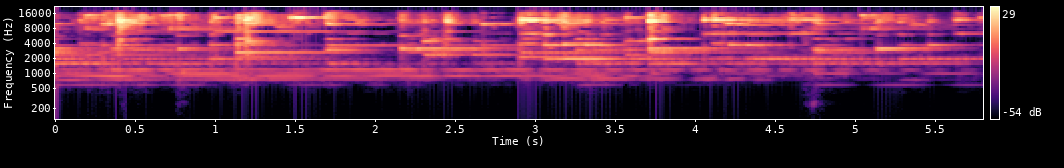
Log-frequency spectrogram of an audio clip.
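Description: A wind chime tinkles steadily, its bright, ringing metallic tones overlapping and sustaining, with irregular soft strikes scattered across the whole stretch and no voices.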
